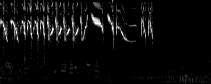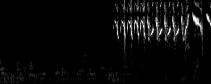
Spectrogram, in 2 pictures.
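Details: Powerful song of a European goldfinch from Parachinar: rapid twittering high notes and trills in two bursts, separated by about three seconds of quiet with low background rumble.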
